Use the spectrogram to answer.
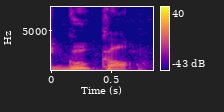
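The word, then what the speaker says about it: goo'kal: If you want to talk about throwing knife, it's a Gukal.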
